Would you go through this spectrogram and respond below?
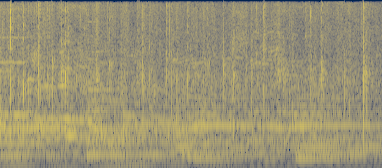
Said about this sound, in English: And he's saying that, clap your hands. That's all. Just obey and clap your hands. Clap your hands.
